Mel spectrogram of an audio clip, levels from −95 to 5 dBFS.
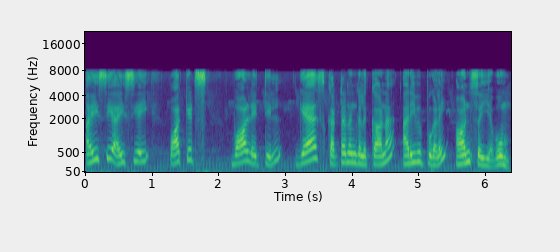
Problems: background sounds at intervals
